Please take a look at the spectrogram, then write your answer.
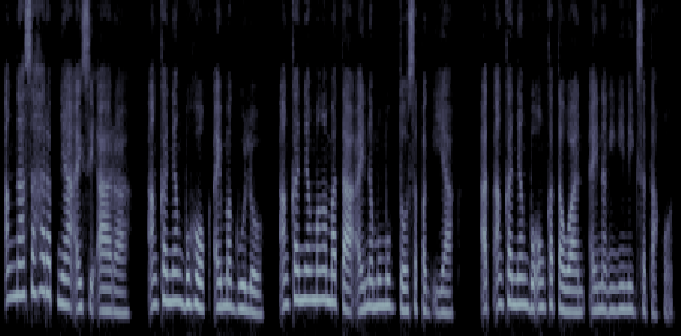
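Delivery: ordinary delivery, nothing marked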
